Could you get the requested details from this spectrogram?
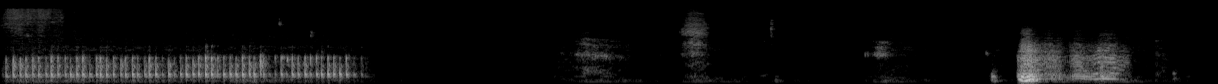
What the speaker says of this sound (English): That fart stinks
